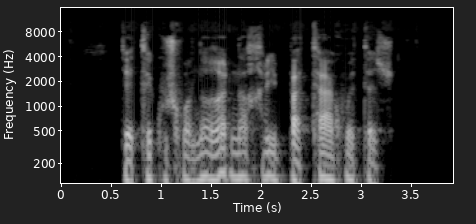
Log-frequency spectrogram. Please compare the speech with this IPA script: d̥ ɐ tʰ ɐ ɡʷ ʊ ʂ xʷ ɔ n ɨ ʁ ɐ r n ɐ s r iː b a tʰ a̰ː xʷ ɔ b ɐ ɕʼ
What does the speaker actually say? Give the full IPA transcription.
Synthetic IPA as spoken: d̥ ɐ tʰ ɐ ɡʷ ʊ ʂ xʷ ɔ n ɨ ʁ ɐ r n ɐ χ r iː b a tʰ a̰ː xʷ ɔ d ɐ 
